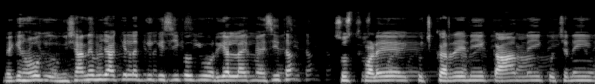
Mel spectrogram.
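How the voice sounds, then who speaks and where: A man's voice: high-pitched, far from the mic. A man giving an Islamic lecture with anecdotes, acting out the people in his stories. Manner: acts out quoted people in lively asides. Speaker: Islamic speaker.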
